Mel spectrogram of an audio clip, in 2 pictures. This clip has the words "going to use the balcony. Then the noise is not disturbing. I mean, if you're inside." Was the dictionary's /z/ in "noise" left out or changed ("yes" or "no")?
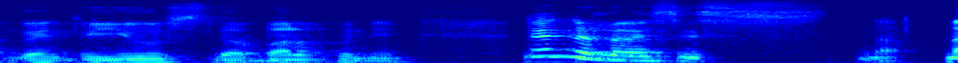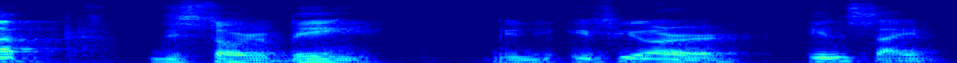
yes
